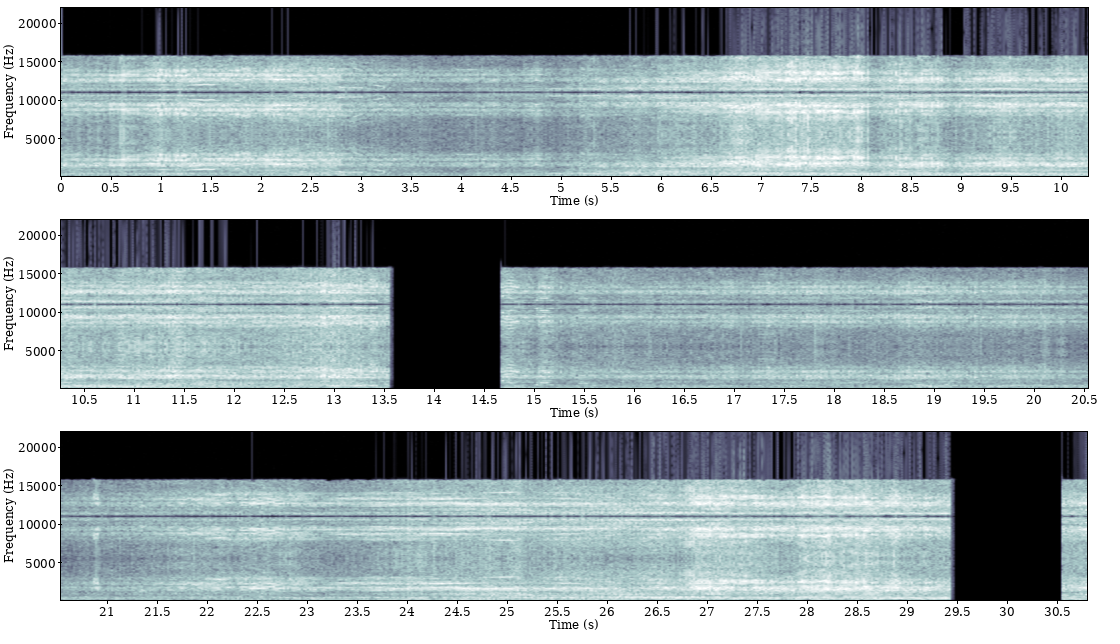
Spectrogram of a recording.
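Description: Engines of a pack of small stock cars racing around a paved short oval, their pitch rising and falling as they accelerate and pass. The sound breaks off to silence for about a second midway, then resumes.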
